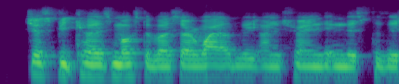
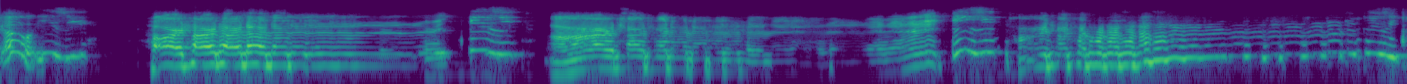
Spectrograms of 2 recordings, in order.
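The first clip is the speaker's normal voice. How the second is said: strained student; 9 semitones higher than usual. Retold or imitated. Coach mimics students doing reps.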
